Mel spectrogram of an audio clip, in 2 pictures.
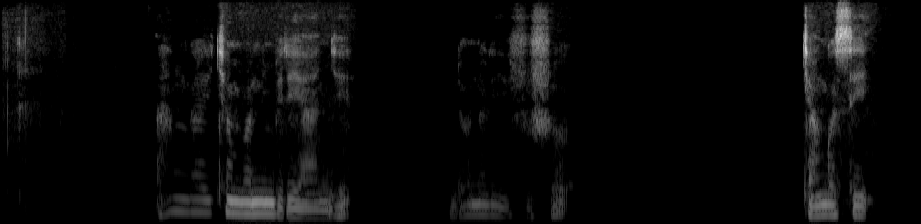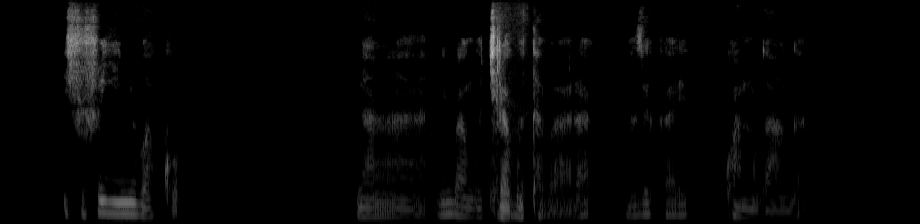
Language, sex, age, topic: Kinyarwanda, male, 25-35, government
